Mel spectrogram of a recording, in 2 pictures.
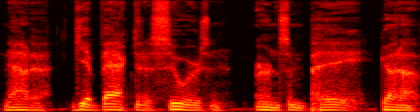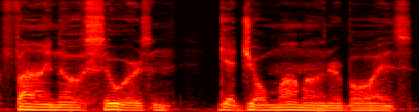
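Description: Very deep, husky gunslinger drifter. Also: male voice, flat delivery, slow, darkish tone, no room sound, clean studio sound, exaggerated voice. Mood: gruff, terse. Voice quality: gravelly, husky. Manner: terse, folksy drawling cowboy talk. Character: gruff, laconic male creature bounty hunter, drifter gunslinger. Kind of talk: video game character voice lines.

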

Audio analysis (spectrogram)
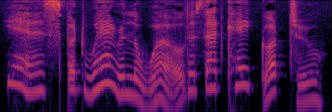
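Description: Motherly female troll played by a man, high and lilting, fretful, sighing, children's storybook. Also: huge pitch swings, measured pace, creaky, darkish tone, exaggerated voice. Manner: anxious, sighing.

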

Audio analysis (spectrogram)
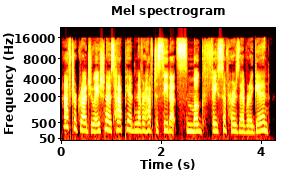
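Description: A woman plays an older British former spy and journalist in a video game. Her voice sits fairly high, in a dry, close recording. She is wry and guarded, teasing yet fond as she speaks. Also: quick pace, fairly bright tone, dry recording, close to an everyday voice. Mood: wistful, grave. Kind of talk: video game character dialogue.

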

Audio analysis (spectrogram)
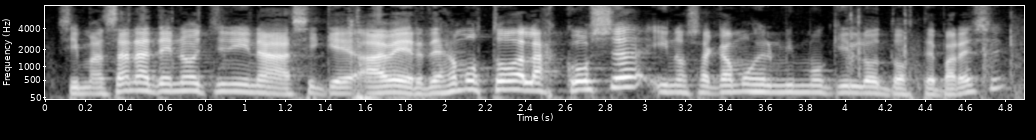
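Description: A Spanish man from Spain talks quickly and brightly over his gameplay. His voice is nasal and a bit wrecked, and he chats straight at his viewers with plenty of energy. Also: on the high side, expressive. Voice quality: nasal, worn-out voice. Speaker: gaming youtuber. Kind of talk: casual gameplay commentary.

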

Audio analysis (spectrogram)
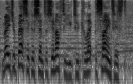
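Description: An actor playing a brisk, obedient Imperial soldier in a video game, clipped and dutiful. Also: male voice, a little high, lively intonation, over music, lightly acted. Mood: urgent, dutiful. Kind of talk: video game character dialogue.

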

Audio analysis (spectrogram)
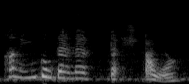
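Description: A woman's voice: high voice, big pitch swings, moderate pace, slight background noise, pitched above the performer's own voice. A woman voicing a homespun old countrywoman who bakes biscuits, talking in a folksy, fussing way. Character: homespun old countrywoman, a busy grandmotherly cook.

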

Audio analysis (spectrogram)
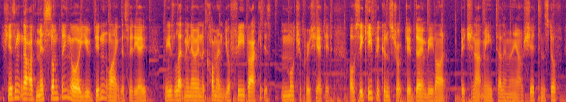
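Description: A young man with a slightly croaky voice from a cold, chatting casually about a video game over gameplay as a channel host, rambling with lots of fillers. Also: fairly low pitch, moderate pace. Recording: faint background music.

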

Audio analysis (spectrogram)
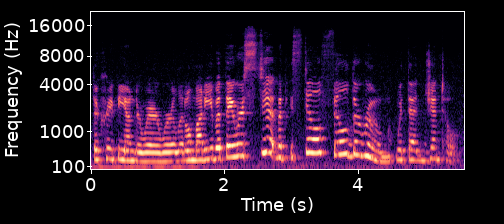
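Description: A woman's voice: on the high side, lively intonation, normal speed, rough recording. A young woman working as a children's librarian, speaking theatrically and emphatically to young listeners. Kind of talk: dramatic storybook reading and chatty explaining to children. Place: children's library room, indoors.

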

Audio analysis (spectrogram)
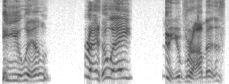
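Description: A man's voice: high-pitched, big pitch swings, slow, sharp tone, no room sound, studio quality, full character voice. A man voicing a whiny, panicky, childish lord in a video game, blubbering and pleading. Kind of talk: scripted video game voice acting.

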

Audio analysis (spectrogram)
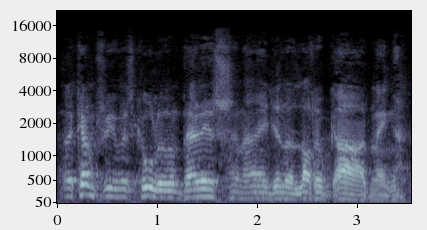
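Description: A man plays a seasoned British detective chief in a radio drama. He is wry and patient, with quiet authority. His medium-pitched voice rises and falls freely as he muses. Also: lively intonation, fairly quick, close to an everyday voice. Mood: assured.

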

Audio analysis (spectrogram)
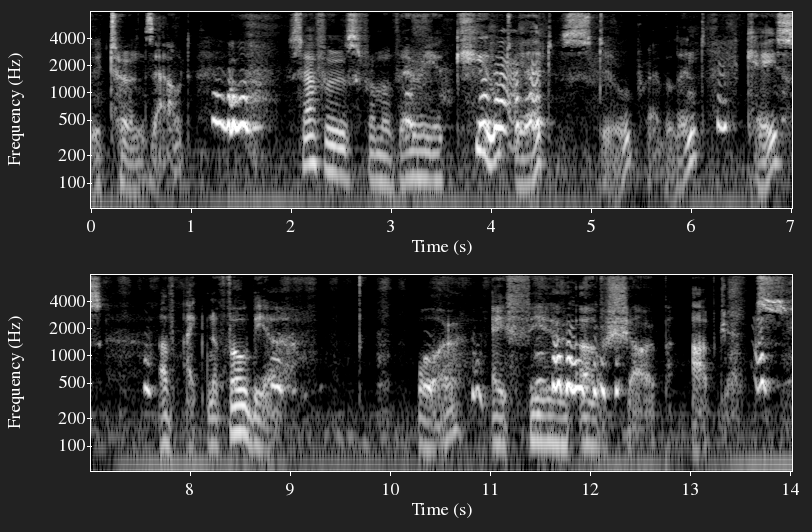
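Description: Behind clear background noise, a man acts out a sadistic scientist villain dictating an audio log. He speaks very slowly, savoring each clinical phrase, and his pitch swings wildly. The delivery is halting and menacing, as in a dark radio play. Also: full character voice. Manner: slow, halting, savoring, hushed at times. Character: sadistic, calmly clinical male mad scientist villain obsessed with fear. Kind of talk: acted audio log monologue.

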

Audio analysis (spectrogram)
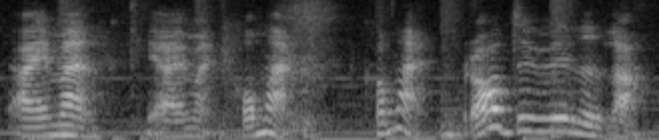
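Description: A woman's voice: mid-range voice, animated, sharp tone, soft background music. A young woman casually chatting while playing a horse game, playful and giggly, recorded at a desk webcam in a small room. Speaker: vlogger. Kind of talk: casual gameplay commentary.

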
